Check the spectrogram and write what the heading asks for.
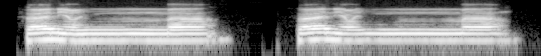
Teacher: ikhtilaskan huruf ain itu bunyikan sedikit aja huruf ain. Dia disebut sebagai 2/3 harakah.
